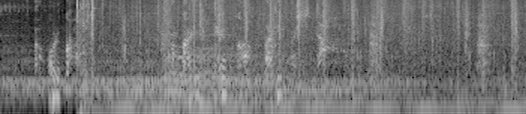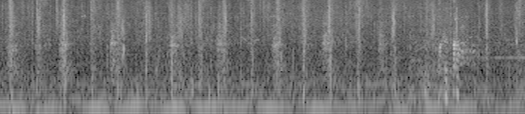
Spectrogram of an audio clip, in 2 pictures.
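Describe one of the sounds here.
Footsteps crunch quickly along a gravel path.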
